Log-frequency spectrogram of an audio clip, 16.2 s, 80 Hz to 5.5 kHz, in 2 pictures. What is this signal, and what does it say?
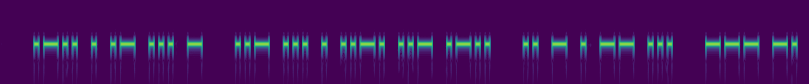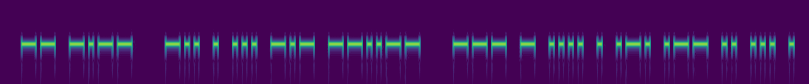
Morse code, heard as a keyed tone, about 25 wpm, 600 Hz. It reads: LEAST USEFUL ITEMS ON MY DESK, OTHERWISE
